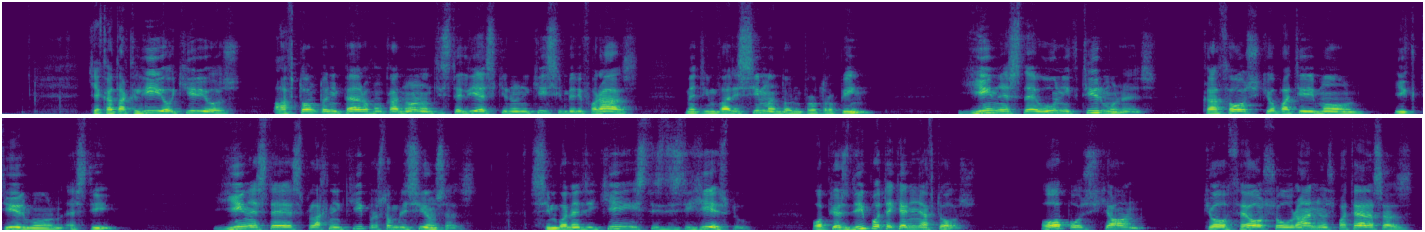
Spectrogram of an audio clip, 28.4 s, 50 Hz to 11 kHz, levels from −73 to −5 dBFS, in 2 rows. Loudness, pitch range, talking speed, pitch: -20 LUFS, 140-170 Hz, 105 wpm, 155 Hz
